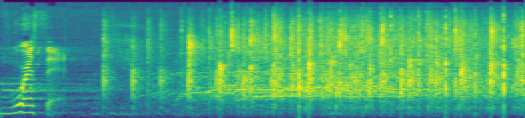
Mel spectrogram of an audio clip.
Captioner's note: crowd applauds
